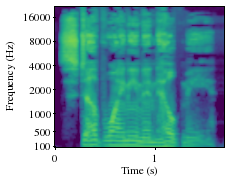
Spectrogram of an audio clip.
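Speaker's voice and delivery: plain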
